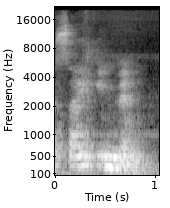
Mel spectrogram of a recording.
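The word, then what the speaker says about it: Tsai Ing-wen: और यहाँ के प्रेसिडेंट है, यहाँ के प्रेसिडेंट का नाम भी ई से, जिनका टी साइलेंट रहता है, साई इंग वेन।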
